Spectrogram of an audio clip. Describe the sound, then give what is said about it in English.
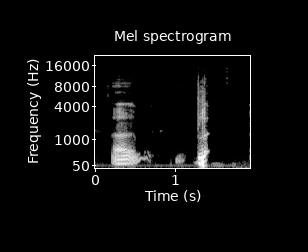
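A single sneeze: a drawn-out voiced 'ah' build-up, a short pause, then a sharp, explosive burst of breath, followed by quiet. “Bless you”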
